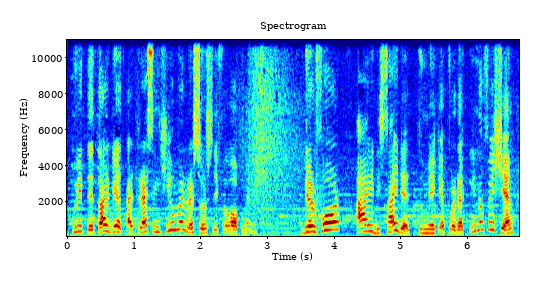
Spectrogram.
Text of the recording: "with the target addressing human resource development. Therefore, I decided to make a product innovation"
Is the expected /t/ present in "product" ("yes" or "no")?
yes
